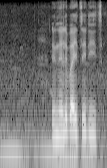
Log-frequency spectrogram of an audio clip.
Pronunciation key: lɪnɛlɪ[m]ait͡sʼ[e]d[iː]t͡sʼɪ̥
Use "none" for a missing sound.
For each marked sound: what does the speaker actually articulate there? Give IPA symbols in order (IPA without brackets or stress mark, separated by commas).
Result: b, e, iː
